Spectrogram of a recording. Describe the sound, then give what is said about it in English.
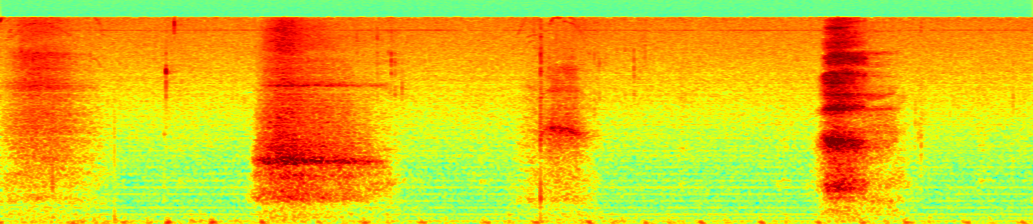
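Soft, deep breathing during a guided relaxation: one long, airy breath like a sigh, then a few shorter, fainter breaths, all quiet against a hushed background. “Let's take a nice deep breath right here, please.”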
